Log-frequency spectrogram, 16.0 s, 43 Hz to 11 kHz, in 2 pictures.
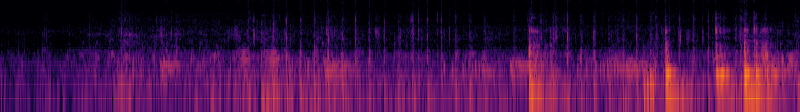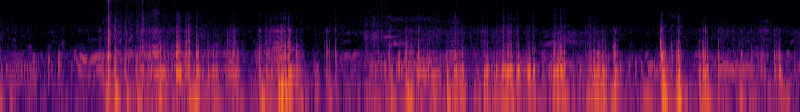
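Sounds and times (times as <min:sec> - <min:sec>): dull thumps: 0:05.3 - 0:08.1, 0:09.2 - 0:16.0.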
